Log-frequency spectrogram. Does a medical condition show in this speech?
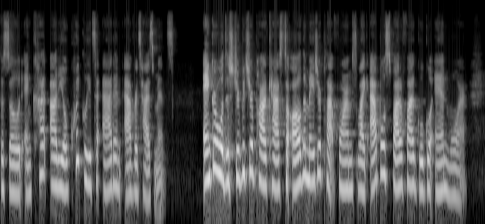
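No.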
